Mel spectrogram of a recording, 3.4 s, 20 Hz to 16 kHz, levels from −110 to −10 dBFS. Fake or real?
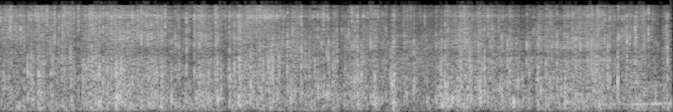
real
